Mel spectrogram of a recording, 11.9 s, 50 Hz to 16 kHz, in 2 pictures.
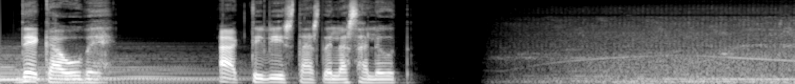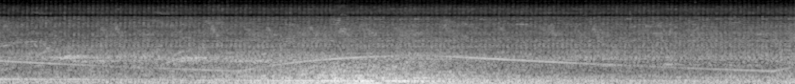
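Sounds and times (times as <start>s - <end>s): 
speech: 0.2s - 0.9s, 1.7s - 3.1s
emergency siren wailing: 3.7s - 11.9s
steady traffic rumble in a medium-sized Spanish city: 3.7s - 11.9s.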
